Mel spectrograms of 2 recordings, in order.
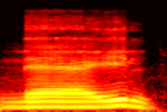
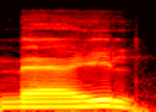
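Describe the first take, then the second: Both takes have the same delivery.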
